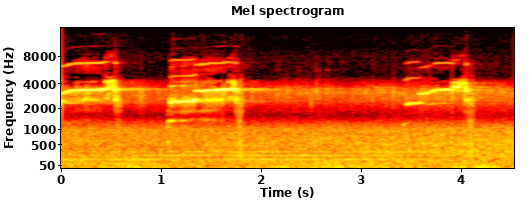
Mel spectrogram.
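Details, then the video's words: Young eagle trying to gain entry to its Big Bear nest to claim a fish gives shrill, whistled squees, rising and wavering, in three bursts about two seconds apart over quiet background hiss. "Simba squees as he tries to gain entry to the nest."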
